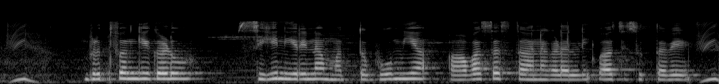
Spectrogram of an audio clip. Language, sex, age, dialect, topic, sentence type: Kannada, female, 31-35, Coastal/Dakshin, agriculture, statement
